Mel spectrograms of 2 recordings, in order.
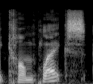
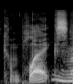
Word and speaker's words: complex: Um, by the way, you will notice that I will usually say complex, and Leah says complex. – Right. Absolutely fine. It's just a difference between uh, British and American pronunciation.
